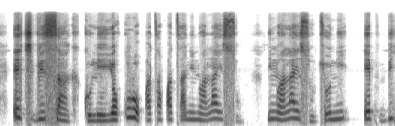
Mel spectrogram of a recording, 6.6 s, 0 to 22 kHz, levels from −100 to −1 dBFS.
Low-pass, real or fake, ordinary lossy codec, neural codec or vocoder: 14.4 kHz; real; none; none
